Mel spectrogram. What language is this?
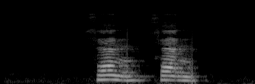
Turkish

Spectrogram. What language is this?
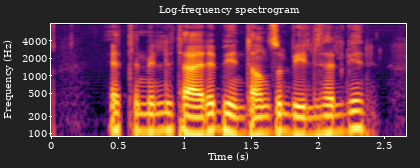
Norwegian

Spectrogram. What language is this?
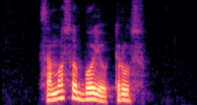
Ukrainian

